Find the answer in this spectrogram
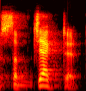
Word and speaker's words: subjected: There the stress is on the second syllable, subjected.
